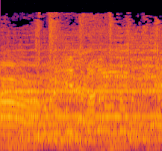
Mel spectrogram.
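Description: Crowd chatter, many voices talking at once close by, with music faintly underneath.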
